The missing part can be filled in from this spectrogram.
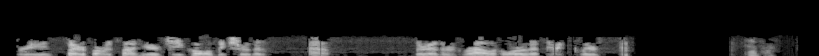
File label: Tempe PD, scanner; Rgnl Wireless Co-op (RWC)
